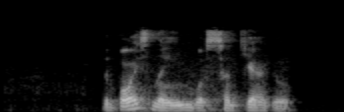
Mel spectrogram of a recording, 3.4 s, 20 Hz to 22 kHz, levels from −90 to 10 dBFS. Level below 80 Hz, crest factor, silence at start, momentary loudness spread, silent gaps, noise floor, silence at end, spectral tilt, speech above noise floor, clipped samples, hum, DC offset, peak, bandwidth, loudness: -62 dBFS; 20 dB; 1.05 s; 15 LU; none; -77 dBFS; 0.55 s; -5 dB/octave; 53 dB; under 0.1%; none; under 0.1%; -6 dBFS; 7.8 kHz; -24 LUFS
